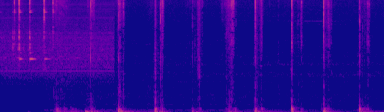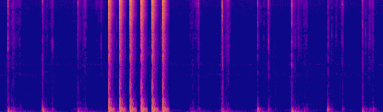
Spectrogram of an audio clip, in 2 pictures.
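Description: Footsteps thump at a steady walking pace.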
